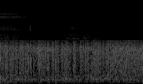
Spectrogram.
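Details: Heavy electrical or line noise received on an Icom 7300 at a ham radio shack: a harsh, constant rasping hiss with a buzzing edge drowns the band. Power-line interference is suspected; the source is unconfirmed.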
